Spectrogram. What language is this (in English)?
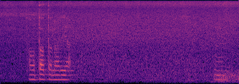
Santali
